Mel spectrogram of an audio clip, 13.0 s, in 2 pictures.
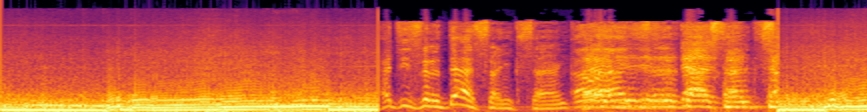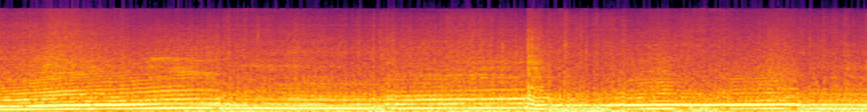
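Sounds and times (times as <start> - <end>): motorcycle engine accelerating: 0.0 - 2.8, 5.8 - 13.0.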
